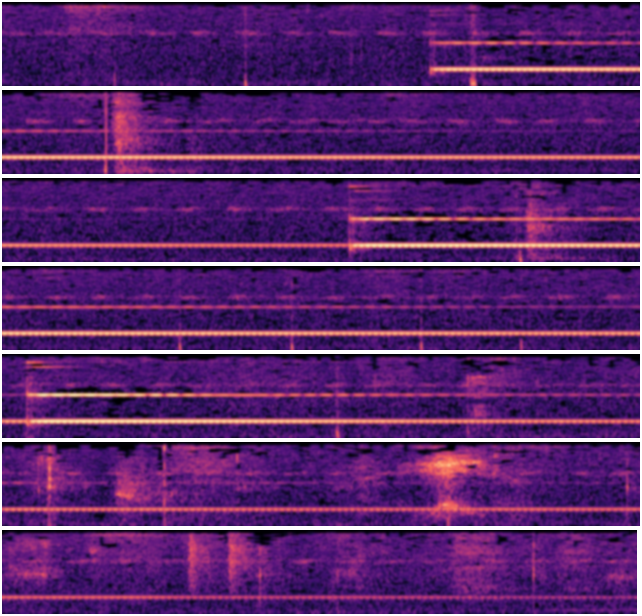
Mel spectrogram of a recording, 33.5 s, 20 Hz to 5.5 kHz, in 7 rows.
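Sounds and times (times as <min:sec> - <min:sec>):
gong struck and ringing: 0:03.2 - 0:10.2, 0:12.2 - 0:31.0.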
